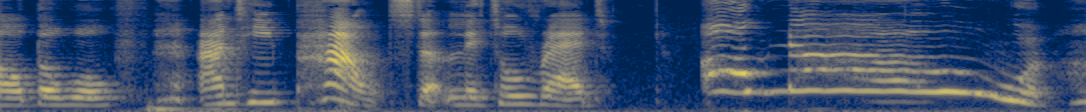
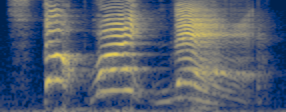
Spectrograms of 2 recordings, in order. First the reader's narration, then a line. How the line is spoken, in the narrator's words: yelled Granny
